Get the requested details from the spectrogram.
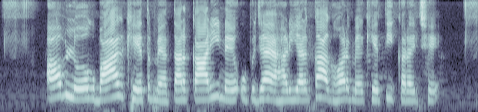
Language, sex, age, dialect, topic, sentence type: Maithili, female, 18-24, Bajjika, agriculture, statement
